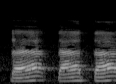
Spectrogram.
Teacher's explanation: hujung lidah pergi dekat gusi gigi atas ta. Sebutan dia nipis. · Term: Sebutan yang nipis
